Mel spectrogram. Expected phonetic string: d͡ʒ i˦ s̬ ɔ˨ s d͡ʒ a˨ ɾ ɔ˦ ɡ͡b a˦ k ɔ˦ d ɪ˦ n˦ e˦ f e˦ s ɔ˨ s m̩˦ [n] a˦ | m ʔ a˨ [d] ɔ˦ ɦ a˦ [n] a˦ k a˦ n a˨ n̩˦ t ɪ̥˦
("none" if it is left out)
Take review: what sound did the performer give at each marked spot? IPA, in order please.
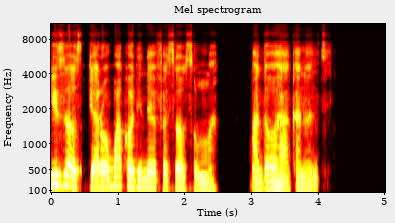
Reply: m, d, none

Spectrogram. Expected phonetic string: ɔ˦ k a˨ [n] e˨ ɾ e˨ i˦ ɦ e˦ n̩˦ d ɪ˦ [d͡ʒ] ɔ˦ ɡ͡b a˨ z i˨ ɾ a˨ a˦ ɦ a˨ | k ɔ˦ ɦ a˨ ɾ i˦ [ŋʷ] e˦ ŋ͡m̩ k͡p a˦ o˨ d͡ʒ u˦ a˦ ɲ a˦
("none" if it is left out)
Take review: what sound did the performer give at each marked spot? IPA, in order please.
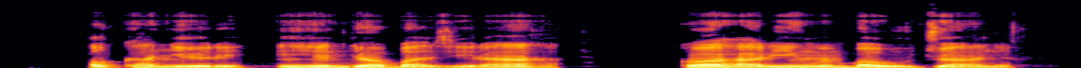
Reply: ɲ, none, ŋʷ

